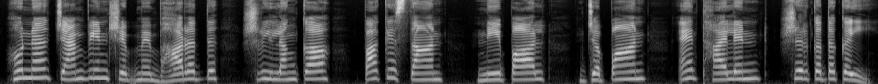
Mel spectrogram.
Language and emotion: Sindhi, neutral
